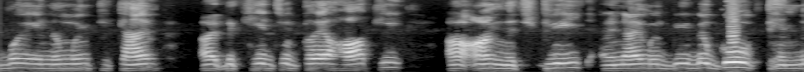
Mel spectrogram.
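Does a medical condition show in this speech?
Yes: cerebral palsy; from birth, dislocated hips, many operations; speech impairment.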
